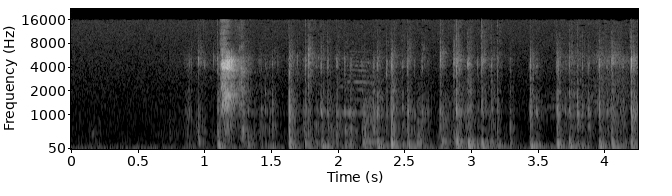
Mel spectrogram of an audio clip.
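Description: Typing on a laptop keyboard: a run of light, irregular key clicks. One short sharp sound comes about a second in, just before the clicking starts.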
